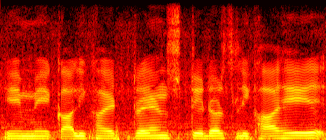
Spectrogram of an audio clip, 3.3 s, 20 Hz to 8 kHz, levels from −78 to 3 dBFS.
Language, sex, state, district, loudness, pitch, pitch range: Chhattisgarhi, male, Chhattisgarh, Rajnandgaon, -15 LUFS, 140 Hz, 135-145 Hz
